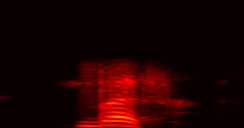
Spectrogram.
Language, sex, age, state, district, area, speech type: Hindi, female, 45-60, Uttar Pradesh, Pratapgarh, rural, conversation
